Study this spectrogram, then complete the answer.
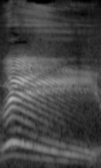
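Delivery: high, loud gliding squeal of fun; drawn-out whee sliding down; playful whee. Acted. Voices the falling Hulk.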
